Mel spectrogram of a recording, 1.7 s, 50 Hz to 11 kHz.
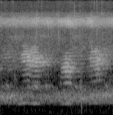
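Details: Frogs croak in a chorus, with bursts repeating about every half second over a steady hum, at 6:10 am on 15 July 2025 in Choupahari forest, Birbhum, West Bengal, India, after all-night rain left pools in low ground, with light drizzle.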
